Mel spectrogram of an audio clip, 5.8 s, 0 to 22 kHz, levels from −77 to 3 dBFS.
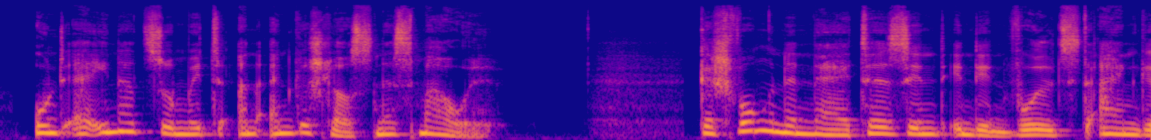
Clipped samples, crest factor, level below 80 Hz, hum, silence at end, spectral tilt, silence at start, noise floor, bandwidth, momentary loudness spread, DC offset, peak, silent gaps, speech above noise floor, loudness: under 0.1%; 14 dB; -56 dBFS; none; 0 s; -5 dB/octave; 0.2 s; -54 dBFS; 19 kHz; 5 LU; under 0.1%; -4 dBFS; none; 37 dB; -18 LUFS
